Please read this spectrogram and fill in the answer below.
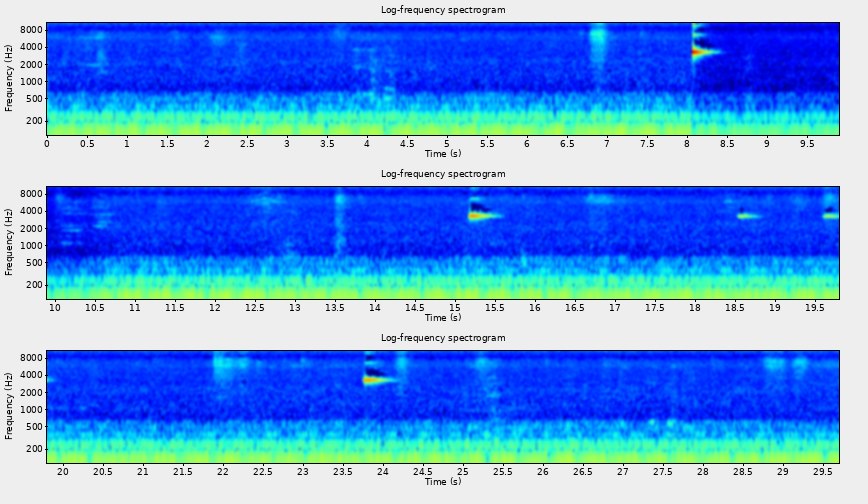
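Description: Steady low electrical hum with a few short, high-pitched electronic beeps: a loud one about eight seconds in, then fainter ones spaced several seconds apart.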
